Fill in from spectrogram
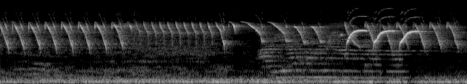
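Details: Dense rolling canary song for tutoring young birds: a run of rapid repeated downslurred notes, a brief pause, then three loud looping whistled upslurs, over a low background hum.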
